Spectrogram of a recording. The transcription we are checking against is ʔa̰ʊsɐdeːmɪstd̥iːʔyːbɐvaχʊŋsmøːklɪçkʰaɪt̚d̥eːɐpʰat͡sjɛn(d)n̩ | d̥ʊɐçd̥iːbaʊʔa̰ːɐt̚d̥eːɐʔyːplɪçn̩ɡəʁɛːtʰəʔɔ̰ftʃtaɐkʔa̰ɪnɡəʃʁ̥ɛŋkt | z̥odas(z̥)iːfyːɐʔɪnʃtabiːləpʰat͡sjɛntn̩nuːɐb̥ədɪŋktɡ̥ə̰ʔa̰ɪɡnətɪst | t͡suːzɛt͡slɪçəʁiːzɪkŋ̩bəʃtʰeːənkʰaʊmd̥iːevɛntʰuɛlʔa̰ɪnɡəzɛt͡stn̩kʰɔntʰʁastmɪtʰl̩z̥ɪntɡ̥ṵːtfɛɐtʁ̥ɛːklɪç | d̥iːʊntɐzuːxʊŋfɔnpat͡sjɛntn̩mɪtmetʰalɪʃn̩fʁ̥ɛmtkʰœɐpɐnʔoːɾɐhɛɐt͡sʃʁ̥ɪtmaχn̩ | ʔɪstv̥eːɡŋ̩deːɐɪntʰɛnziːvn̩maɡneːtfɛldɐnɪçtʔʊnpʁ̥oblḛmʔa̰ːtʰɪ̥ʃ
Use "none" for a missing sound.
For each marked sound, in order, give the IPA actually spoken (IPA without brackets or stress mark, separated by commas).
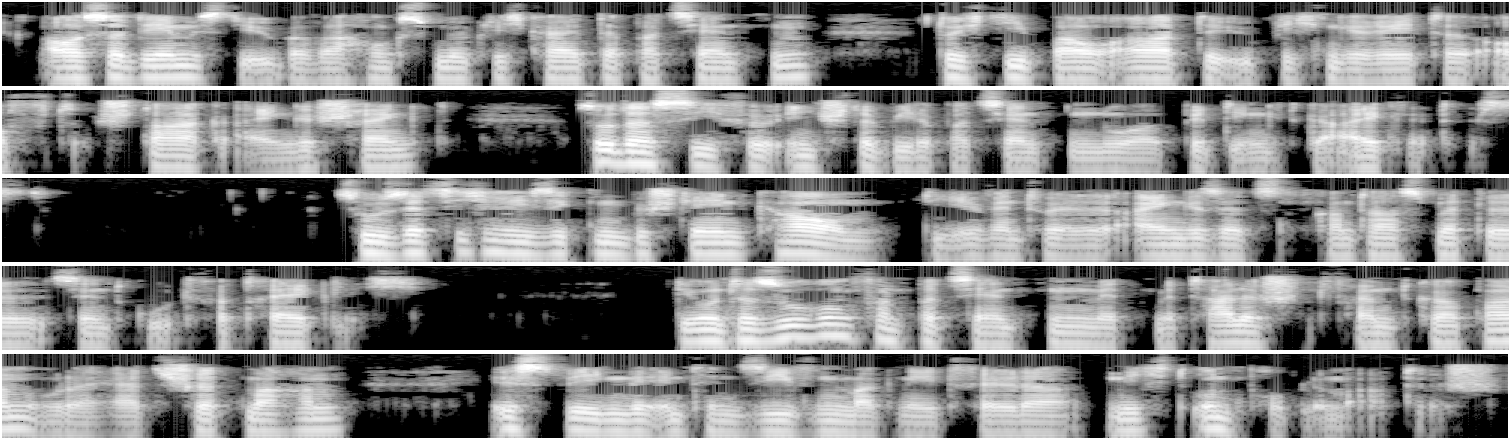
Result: t, z̥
